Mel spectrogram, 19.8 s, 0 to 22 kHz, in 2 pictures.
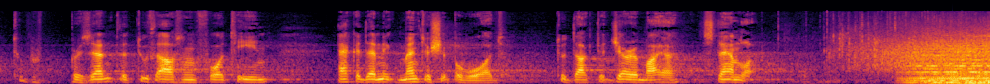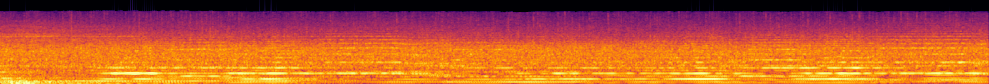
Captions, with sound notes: to present the 2014 Academic Mentorship Award to Dr. Jeremiah Stamler. (audience applause) (regal music)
